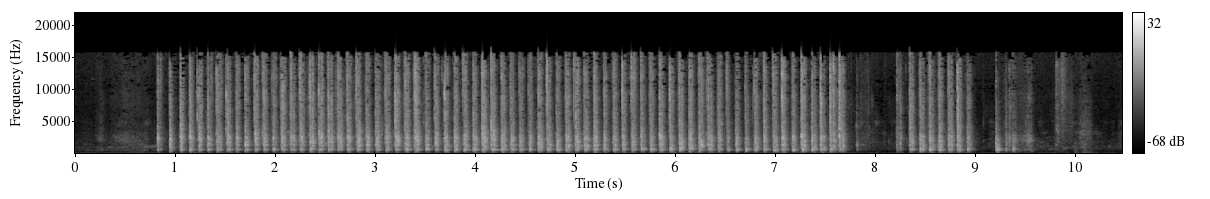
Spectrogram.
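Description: Raw eggs being beaten with a spoon in a plastic bowl: a long run of rapid, even strokes that stops about eight seconds in, then a shorter burst.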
